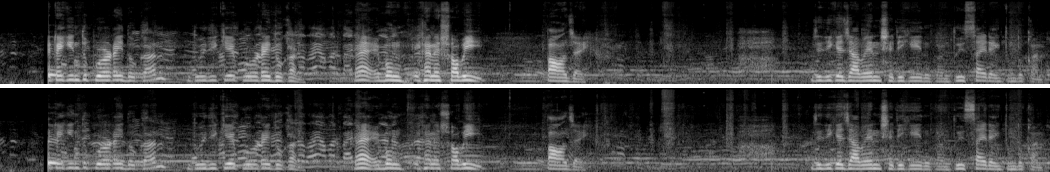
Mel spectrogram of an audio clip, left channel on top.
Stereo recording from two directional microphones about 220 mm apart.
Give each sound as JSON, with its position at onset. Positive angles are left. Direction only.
{"t": 0.4, "sound": "a man's voice", "side_deg": 10}
{"t": 1.9, "sound": "a man's voice", "side_deg": -20}
{"t": 2.5, "sound": "a man's voice", "side_deg": 20}
{"t": 3.5, "sound": "speech", "side_deg": -10}
{"t": 3.9, "sound": "a man's voice", "side_deg": 15}
{"t": 5.5, "sound": "a man's voice", "side_deg": 0}
{"t": 8.1, "sound": "speech", "side_deg": -5}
